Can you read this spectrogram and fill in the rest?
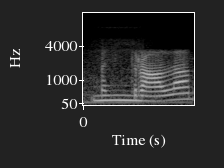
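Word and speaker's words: Menstrala: love the word because it rhymes with mandala manala mandala and mandala means wholeness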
